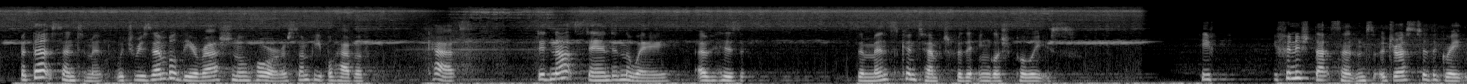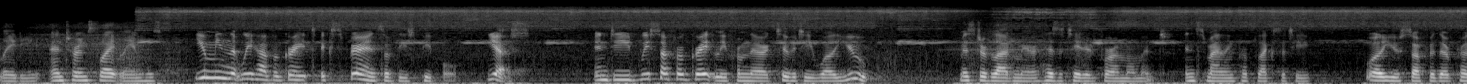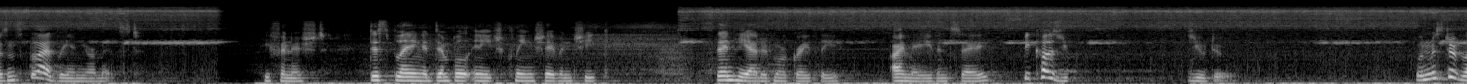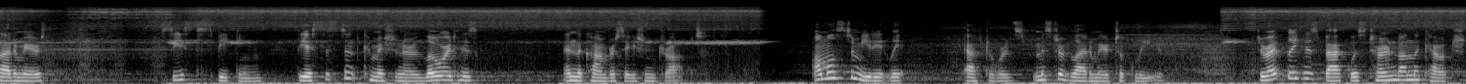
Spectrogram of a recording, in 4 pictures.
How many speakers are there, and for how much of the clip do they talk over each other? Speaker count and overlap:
1, no overlap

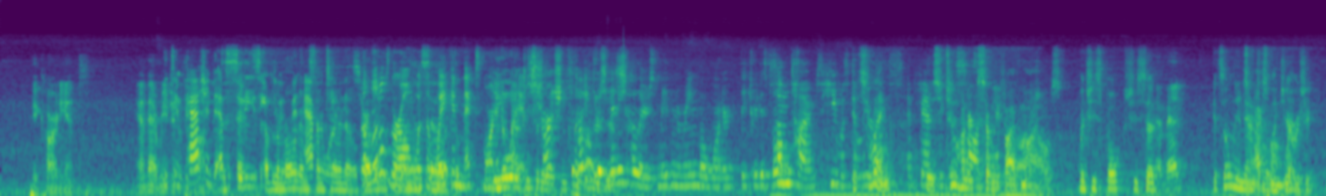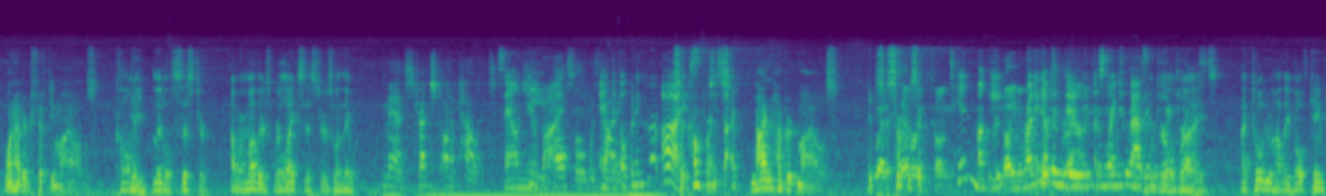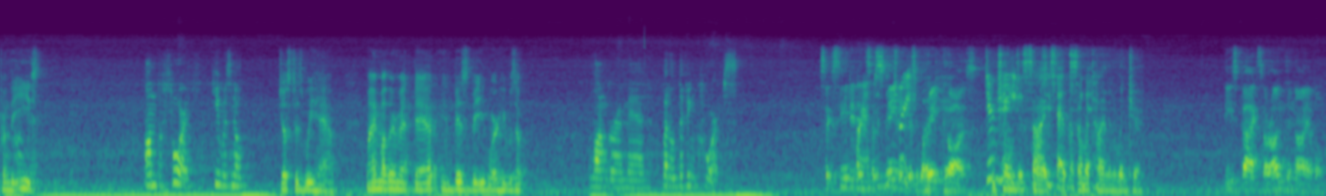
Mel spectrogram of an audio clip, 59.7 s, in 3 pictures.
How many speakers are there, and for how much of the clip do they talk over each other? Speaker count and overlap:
10, about 44%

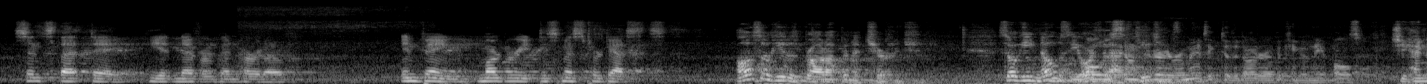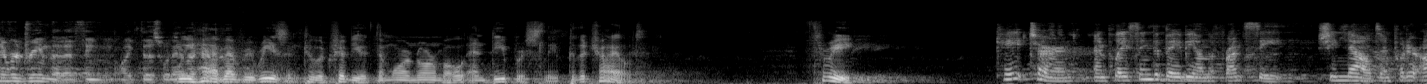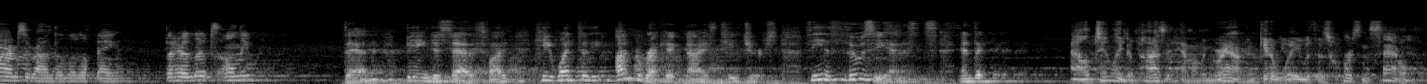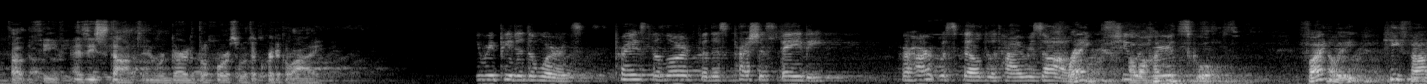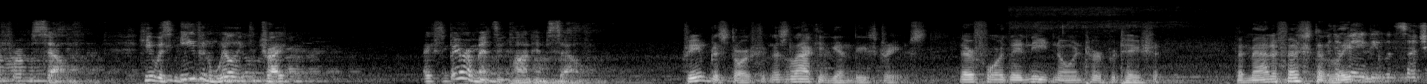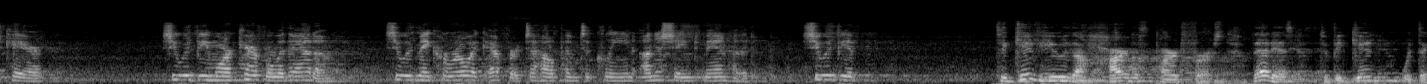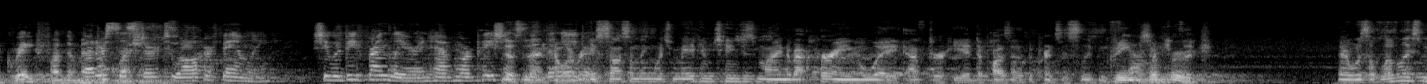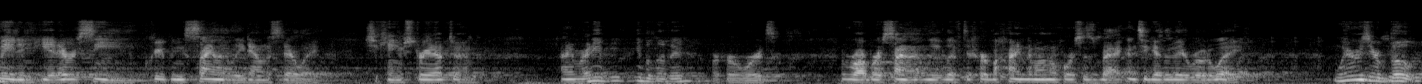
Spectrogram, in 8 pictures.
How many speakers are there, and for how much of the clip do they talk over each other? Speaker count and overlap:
5, about 6%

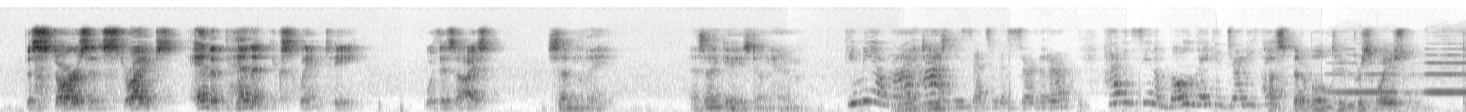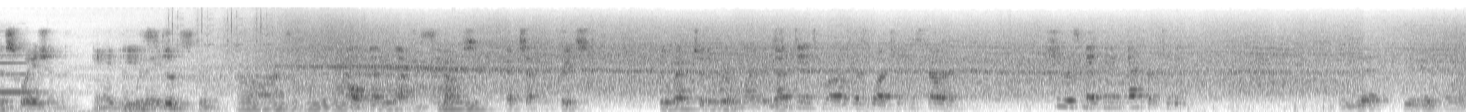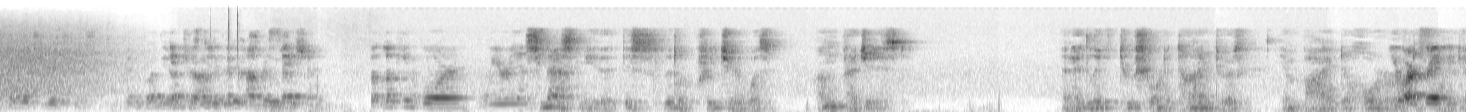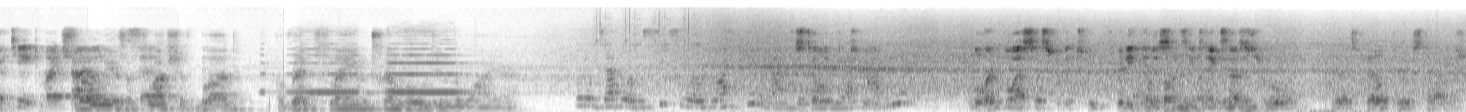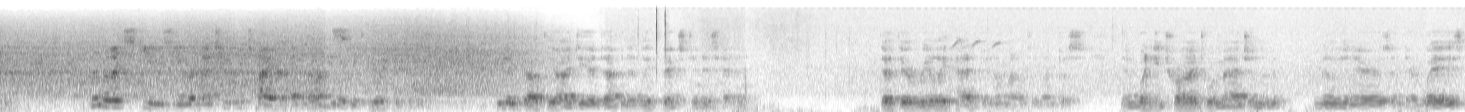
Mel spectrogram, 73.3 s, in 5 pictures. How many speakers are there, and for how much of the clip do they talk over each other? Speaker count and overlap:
8, about 15%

